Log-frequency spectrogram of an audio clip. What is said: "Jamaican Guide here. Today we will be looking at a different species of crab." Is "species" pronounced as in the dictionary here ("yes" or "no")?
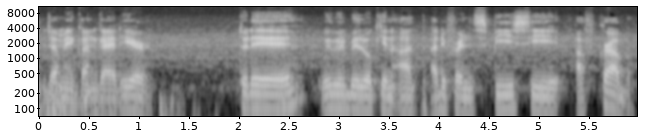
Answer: no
